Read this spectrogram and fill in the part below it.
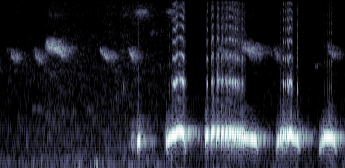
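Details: Cooing spotted dove, kept as a decoy sound for trapping: soft thin chirps of another bird first, then a deep rising-falling coo, a long rolled croo and two shorter hollow coos.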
